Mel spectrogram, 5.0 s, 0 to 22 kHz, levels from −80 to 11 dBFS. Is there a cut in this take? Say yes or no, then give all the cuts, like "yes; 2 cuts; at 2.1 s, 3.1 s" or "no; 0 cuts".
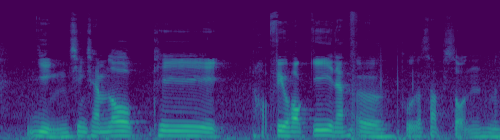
no; 0 cuts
